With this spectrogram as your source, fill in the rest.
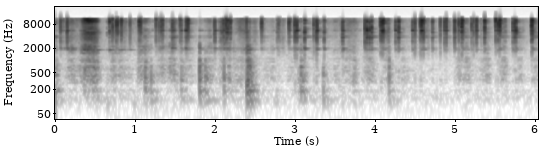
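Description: Long acrylic nails tap the wall and rim of an empty, hollow, speckled teal ceramic mug as it is turned to different positions. The result is a quick, irregular run of bright, clinking taps, each dying away almost at once, with little low-end weight.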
